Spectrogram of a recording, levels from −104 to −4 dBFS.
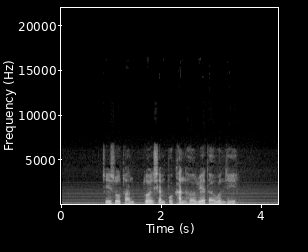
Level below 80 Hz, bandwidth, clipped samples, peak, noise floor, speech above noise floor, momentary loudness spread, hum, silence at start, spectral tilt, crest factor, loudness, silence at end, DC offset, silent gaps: -58 dBFS; 7 kHz; under 0.1%; -12 dBFS; -61 dBFS; 28 dB; 9 LU; none; 0.85 s; -7 dB/octave; 22 dB; -34 LUFS; 0.8 s; under 0.1%; none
